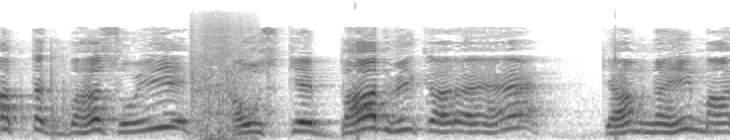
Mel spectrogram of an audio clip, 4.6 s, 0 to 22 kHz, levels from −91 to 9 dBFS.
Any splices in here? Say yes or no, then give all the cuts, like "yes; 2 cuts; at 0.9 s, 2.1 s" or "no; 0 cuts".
yes; 1 cut; at 1.3 s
